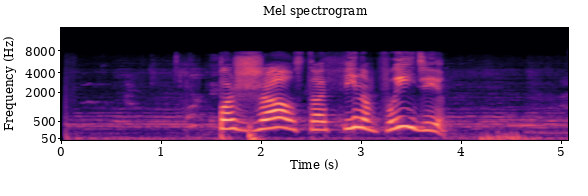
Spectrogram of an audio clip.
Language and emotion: Russian, angry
